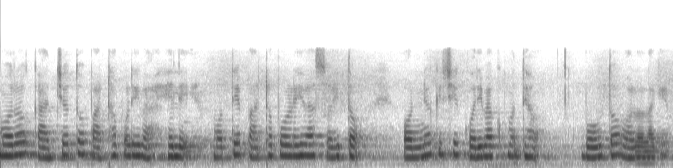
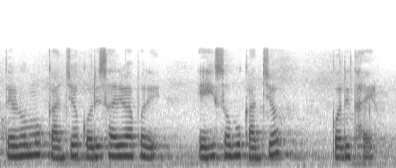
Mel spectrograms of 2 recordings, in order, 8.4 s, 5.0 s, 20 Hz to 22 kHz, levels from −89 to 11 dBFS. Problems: background conversations at intervals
